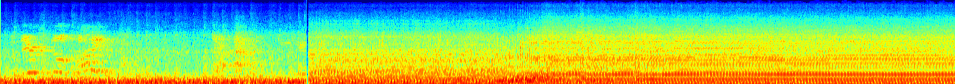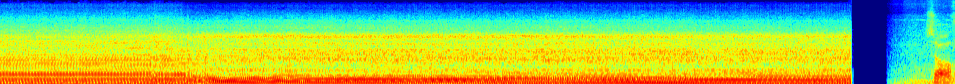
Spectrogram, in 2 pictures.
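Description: A quad bike engine roars loudly, revving up high, holding, then dropping back.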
